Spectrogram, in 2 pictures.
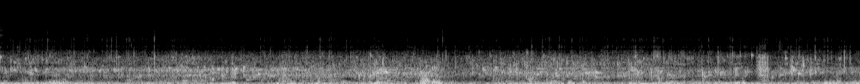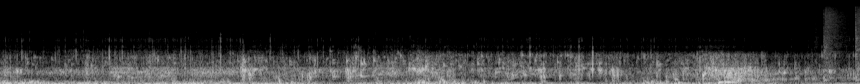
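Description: Muffled underwater water noise picked up by a submerged camera: a low rumble with gurgling and sloshing, and many small scattered crackling clicks.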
